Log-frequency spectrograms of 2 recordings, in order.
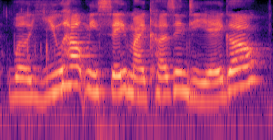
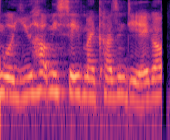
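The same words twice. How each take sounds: First: Put-on slow, drawn-out question for little kids; talking to a child. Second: Said in the usual way. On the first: Shown as a demonstration. A cartoon girl asking young viewers for help, slow and drawn out. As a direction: stretch it out slowly like a kids' show host. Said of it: "like you're talking to a child". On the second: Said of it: "like a normal person".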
